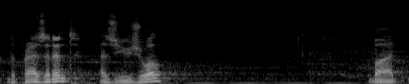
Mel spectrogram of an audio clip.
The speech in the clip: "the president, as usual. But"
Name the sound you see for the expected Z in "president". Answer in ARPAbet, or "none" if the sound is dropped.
Z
